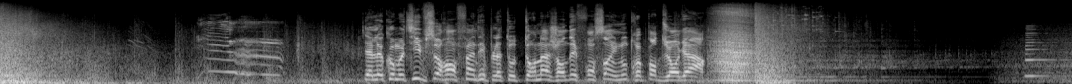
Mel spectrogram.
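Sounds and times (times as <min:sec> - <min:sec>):
bombs exploding: 0:00.0 - 0:02.3, 0:07.0 - 0:08.8
speech: 0:03.6 - 0:07.6.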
